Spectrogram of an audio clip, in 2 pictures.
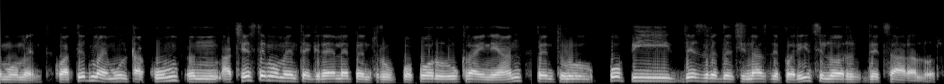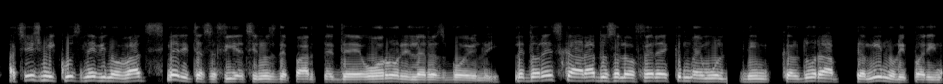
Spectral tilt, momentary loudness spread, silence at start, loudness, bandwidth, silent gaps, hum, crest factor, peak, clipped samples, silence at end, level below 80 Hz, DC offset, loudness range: -8 dB/octave; 5 LU; 0 s; -17 LUFS; 7 kHz; none; none; 14 dB; -2 dBFS; under 0.1%; 0 s; -76 dBFS; under 0.1%; 1 LU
